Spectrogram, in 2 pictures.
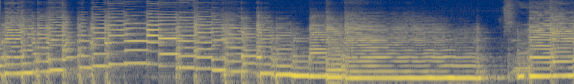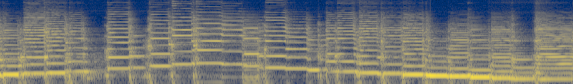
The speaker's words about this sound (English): And then possibly do hammer-ons and pull-offs without thinking maybe to turn it around, you know.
